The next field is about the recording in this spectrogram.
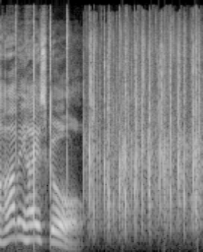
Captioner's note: applause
